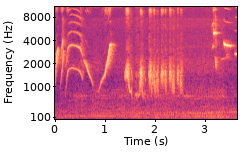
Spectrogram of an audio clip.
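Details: White-rumped shama from Medan singing in the bowing style, used as a lure for training young birds: fast varied whistles with sweeping rising and falling slurs, then a run of short rapid notes, ending in high bright trills.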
